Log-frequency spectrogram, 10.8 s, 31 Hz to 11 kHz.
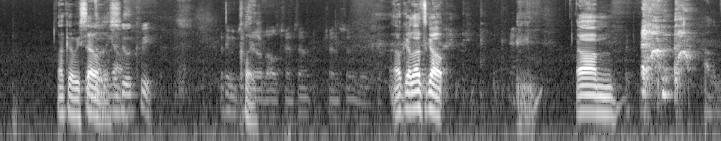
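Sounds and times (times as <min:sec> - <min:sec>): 
speech: 0:00.9 - 0:02.4, 0:03.3 - 0:06.8, 0:07.8 - 0:10.3
rough throat-clearing hack: 0:07.7 - 0:08.2
loud cough: 0:09.6 - 0:10.6.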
